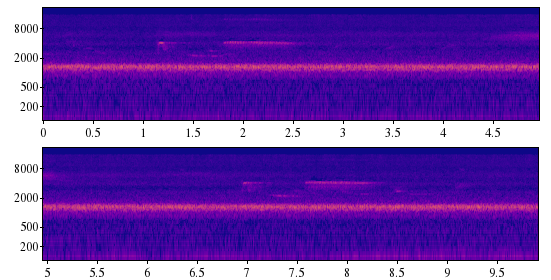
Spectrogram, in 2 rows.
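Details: A dense Brood X periodical (17-year) cicada chorus in 2021 in the Fort Totten woods, Washington DC, forms a steady, unbroken mid-pitched drone, with brief high bird phrases breaking through twice.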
